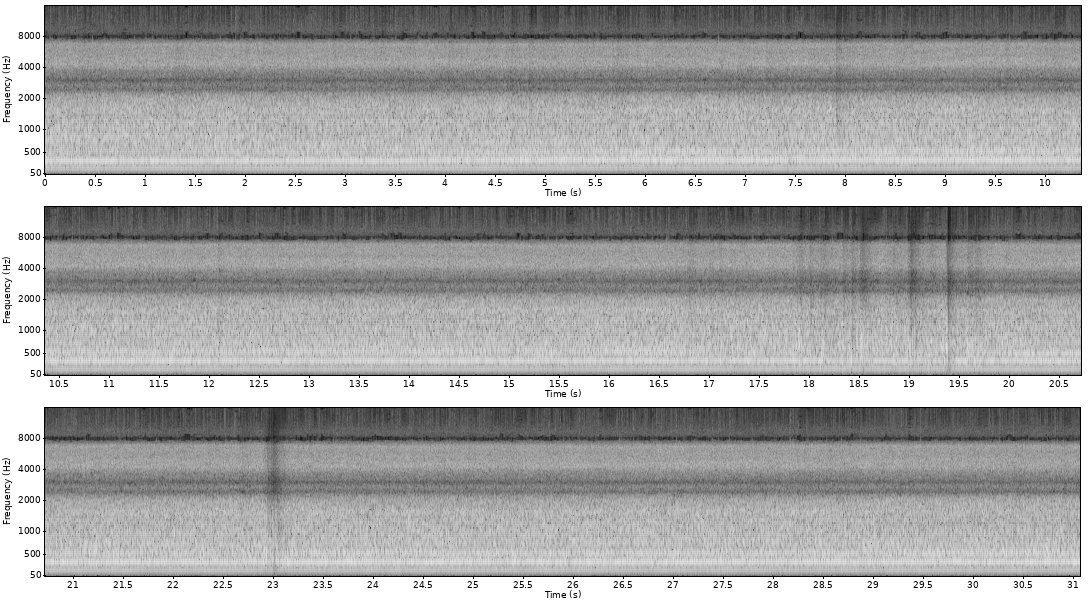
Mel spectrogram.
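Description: Towing motorboat's engine running steadily under way, an even drone with a dense rush of wake water and wind over it.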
